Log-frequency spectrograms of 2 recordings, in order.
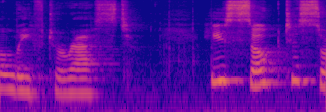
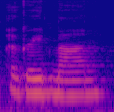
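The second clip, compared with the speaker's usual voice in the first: plain reading voice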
